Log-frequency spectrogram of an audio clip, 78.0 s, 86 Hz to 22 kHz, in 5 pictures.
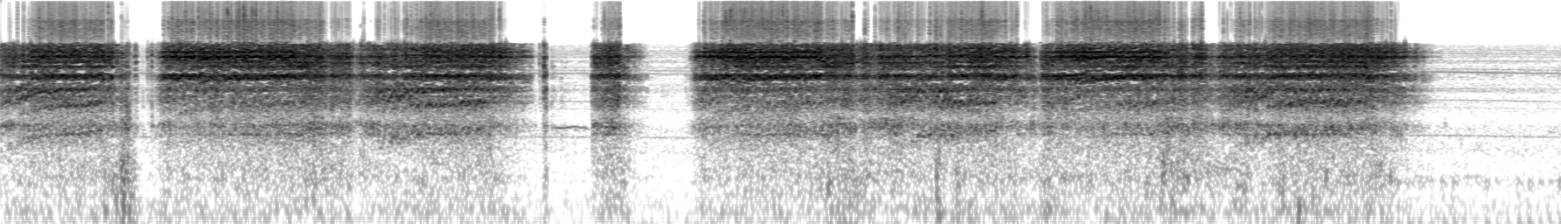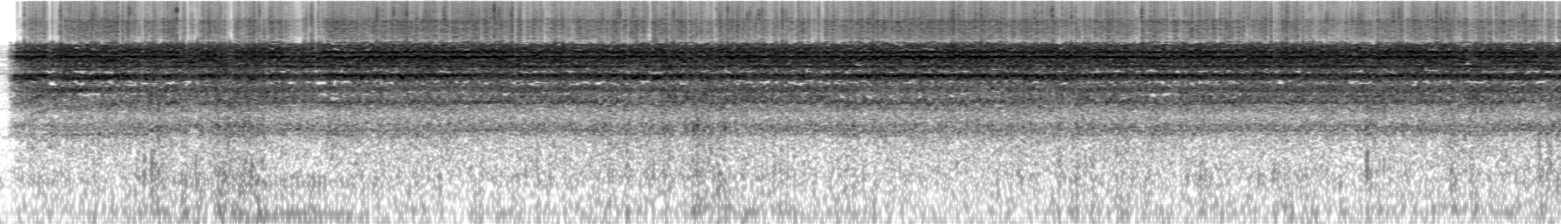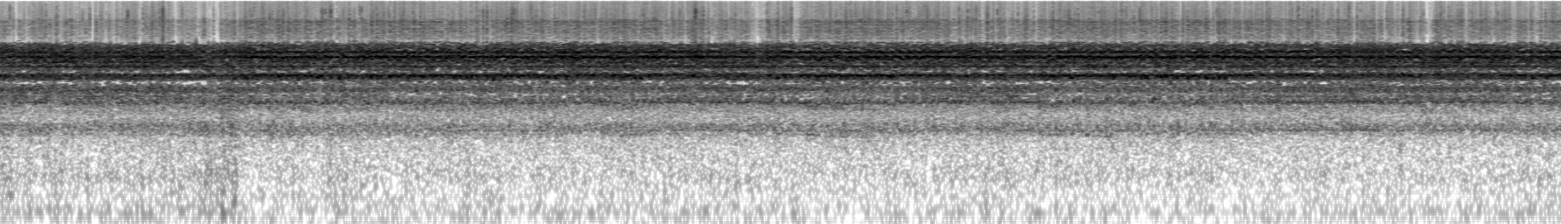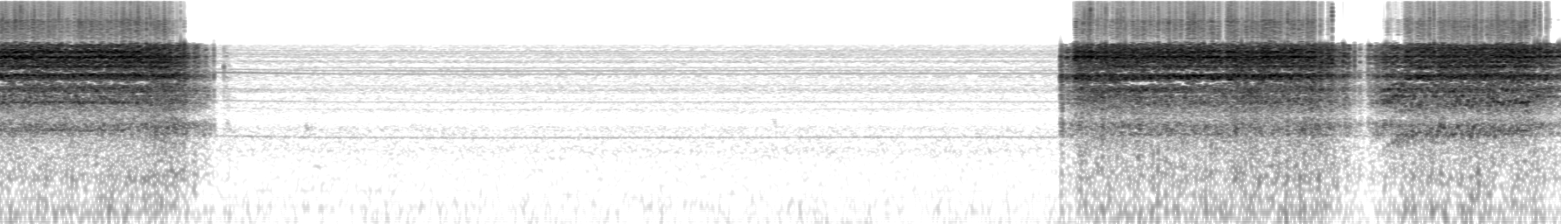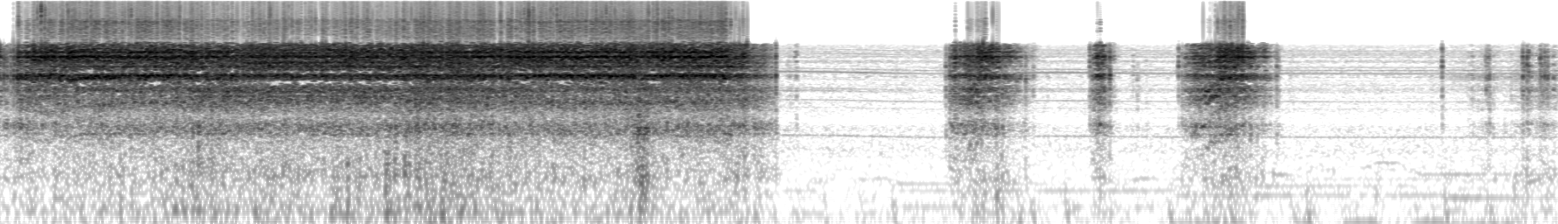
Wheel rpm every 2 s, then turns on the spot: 110, 130, 100, 80, 130, 140, 130, 20, 190, 220, 220, 220, 220, 220, 230, 230, 230, 210, 220, 230, 220, 220, 230, 230, 90, 0, 0, 0, 20, 200, 140, 140, 210, 220, 190, 10, 20, 30, 0.
72-74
